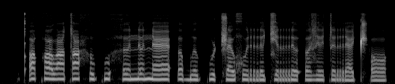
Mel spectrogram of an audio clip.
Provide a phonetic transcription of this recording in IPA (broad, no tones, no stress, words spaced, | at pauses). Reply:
kʼɔqʷɐwe tˤehokʷʌ hə nə næ ʔʌbə kʷʌʈ͡ʂæ χʷærət͡ɕɐ rəʔʌ zetəræ t͡ʃʼɔ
